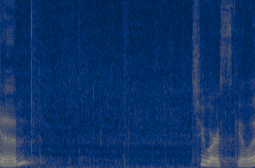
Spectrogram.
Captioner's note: oil sizzling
